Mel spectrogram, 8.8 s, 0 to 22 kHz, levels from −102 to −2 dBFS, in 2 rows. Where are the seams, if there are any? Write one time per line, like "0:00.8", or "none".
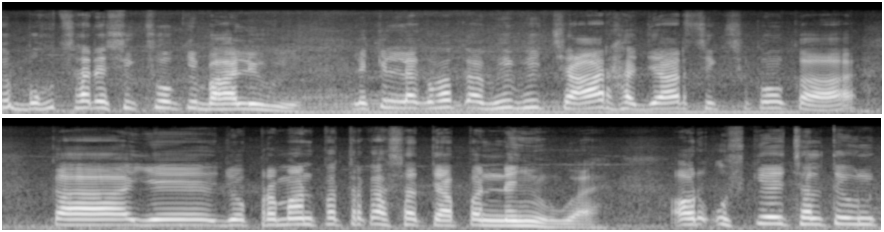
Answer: none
